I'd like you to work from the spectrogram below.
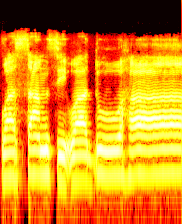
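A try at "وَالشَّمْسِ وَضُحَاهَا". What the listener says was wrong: আস্তে আস্তে পড়বেন, তাড়াহুড়ো করবেন না। সর্বপ্রথম বললেন অসামসি, অসামসি নয়, জি এখানে সিন নয়, শিন। আর শিনের আওয়াজটা একটু মোটা করে। ওয়াশামসি ওয়াদুহাহা।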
